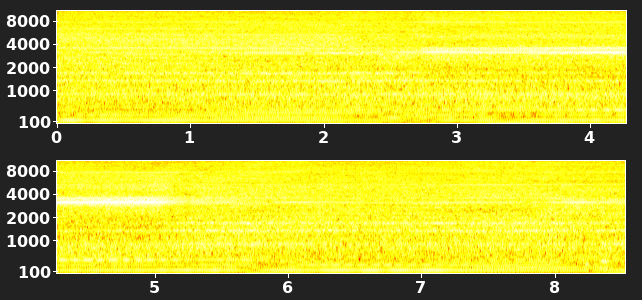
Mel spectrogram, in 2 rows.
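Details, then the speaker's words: Maxshine M15Pro polisher on a light contour of a car panel, speed 4 then speed 6: steady high whir that dips and sags in pitch when pressed into the curve; it stalls and struggles, lacking power. "Right off the bat, you'll notice in this very minimal contour how it's stalling on speed 4. So, all right, let's crank it up to speed 6."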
